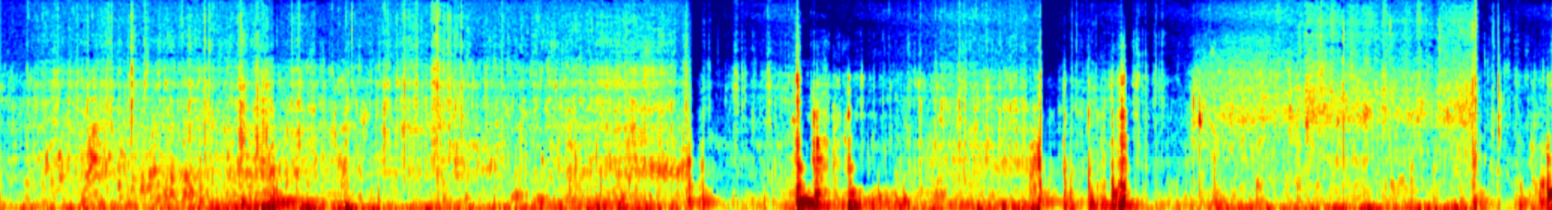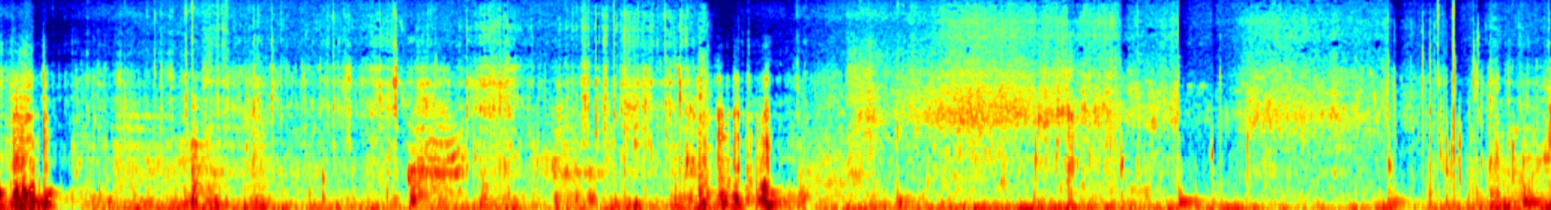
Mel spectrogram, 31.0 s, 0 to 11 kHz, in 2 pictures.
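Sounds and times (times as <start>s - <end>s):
underwater sloshing rumble: 0.0s - 31.0s.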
